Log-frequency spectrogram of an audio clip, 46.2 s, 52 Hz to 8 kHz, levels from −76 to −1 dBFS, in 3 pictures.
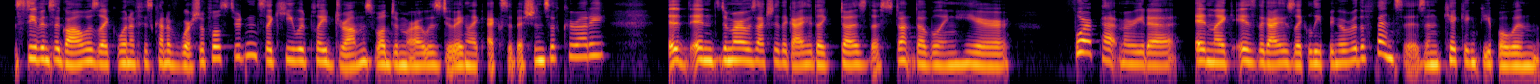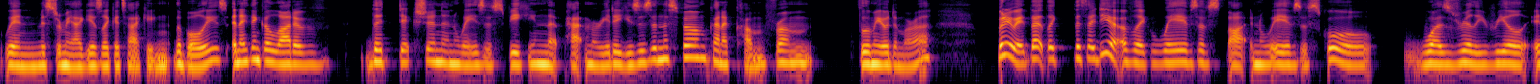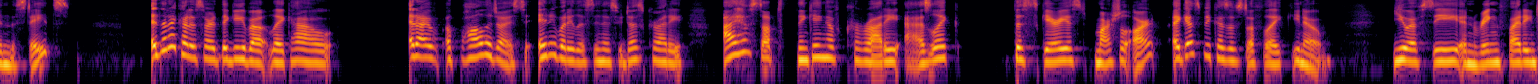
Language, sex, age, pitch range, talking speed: English, female, 20-39, 170-215 Hz, 200 wpm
